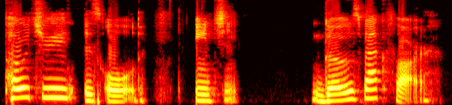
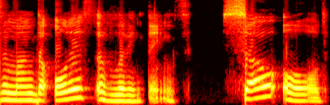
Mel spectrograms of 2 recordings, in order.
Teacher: So they have this continuation of the long vowel O sound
